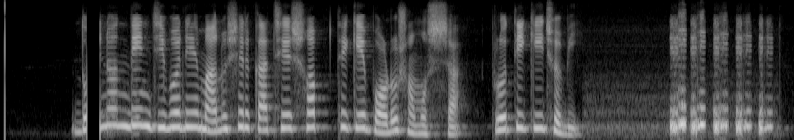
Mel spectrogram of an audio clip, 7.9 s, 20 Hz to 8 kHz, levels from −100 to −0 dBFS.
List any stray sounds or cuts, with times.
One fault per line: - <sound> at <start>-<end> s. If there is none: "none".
- dropout at 0.9-1.0 s
- laugh at 6.7-7.7 s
